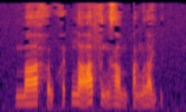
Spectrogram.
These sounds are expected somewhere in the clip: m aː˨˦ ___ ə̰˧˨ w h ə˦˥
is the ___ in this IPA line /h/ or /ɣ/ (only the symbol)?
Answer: h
